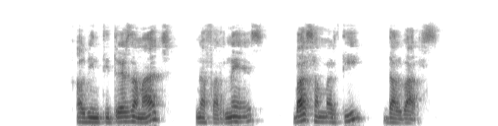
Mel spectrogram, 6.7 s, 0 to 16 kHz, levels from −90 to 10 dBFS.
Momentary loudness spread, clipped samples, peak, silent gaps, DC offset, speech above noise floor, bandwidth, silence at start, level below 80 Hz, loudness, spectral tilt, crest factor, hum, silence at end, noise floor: 15 LU; under 0.1%; -4 dBFS; none; under 0.1%; over 68 dB; 8 kHz; 1 s; -64 dBFS; -23 LUFS; -5 dB/octave; 22 dB; none; 0.85 s; under -90 dBFS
